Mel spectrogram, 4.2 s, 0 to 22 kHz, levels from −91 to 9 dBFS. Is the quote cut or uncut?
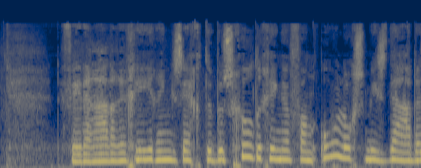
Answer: uncut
